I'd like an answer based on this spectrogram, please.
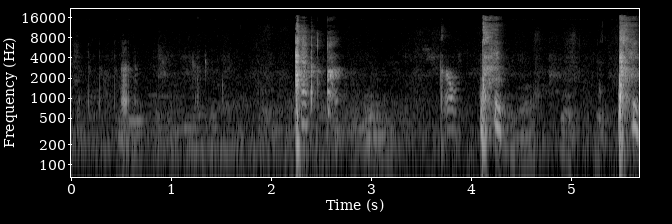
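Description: Three short, sharp catching bursts a little under two seconds apart in a quiet room, typical of hiccups.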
